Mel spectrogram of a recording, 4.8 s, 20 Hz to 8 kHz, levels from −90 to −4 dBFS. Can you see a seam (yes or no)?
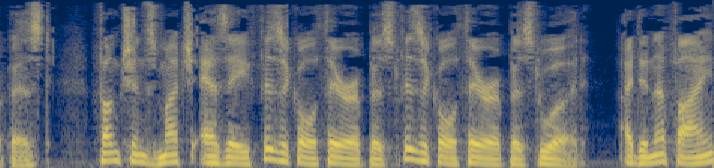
yes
